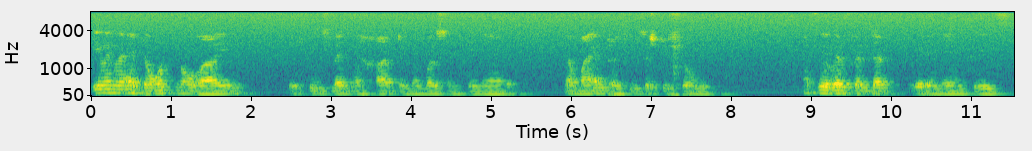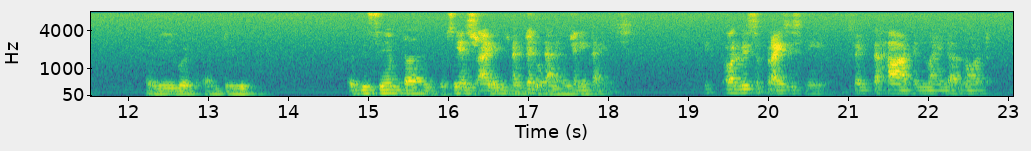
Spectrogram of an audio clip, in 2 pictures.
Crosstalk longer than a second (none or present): present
